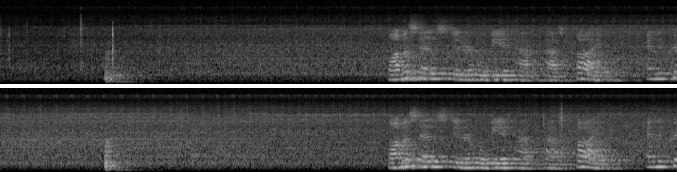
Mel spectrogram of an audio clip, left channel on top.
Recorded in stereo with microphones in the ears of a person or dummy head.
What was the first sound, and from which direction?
A gunshot, 65° right (ahead or behind).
